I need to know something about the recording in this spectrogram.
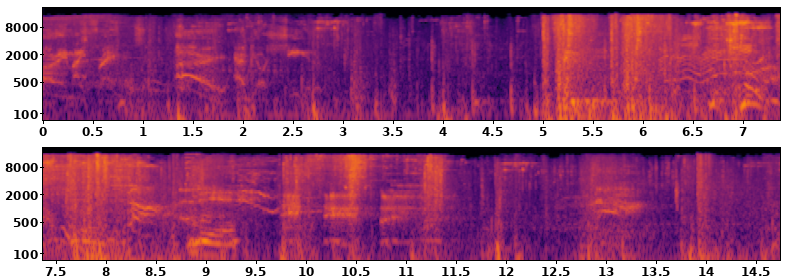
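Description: A heavy game shotgun fires blasts.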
